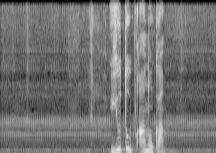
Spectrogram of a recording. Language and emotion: Russian, positive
